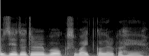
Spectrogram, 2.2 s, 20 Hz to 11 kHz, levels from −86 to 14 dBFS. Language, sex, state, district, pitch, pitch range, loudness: Hindi, female, Arunachal Pradesh, Longding, 200 Hz, 190-220 Hz, -14 LUFS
